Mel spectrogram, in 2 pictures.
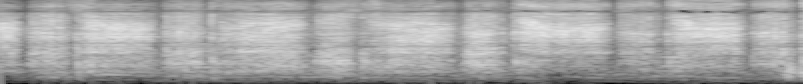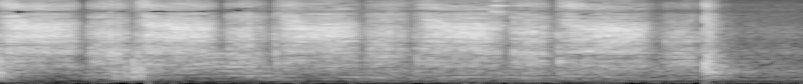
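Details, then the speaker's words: Inspiratory stridor from a dog with laryngeal paralysis. "this, you know, as soon as he walks in the door, he's going to say, "Oh, that dog's got paralysis." Because that's where we see this sort of thing all the time."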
